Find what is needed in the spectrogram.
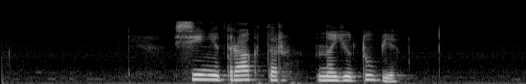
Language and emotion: Russian, neutral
